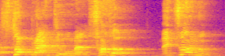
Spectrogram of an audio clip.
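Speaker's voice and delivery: sharp, high-pitched outburst; angry silencing. Acted. Man ordering the ranting woman to shut up, angrily. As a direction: cut the rant off with a high, irritated order.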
